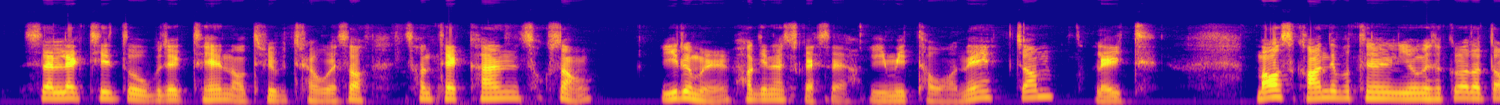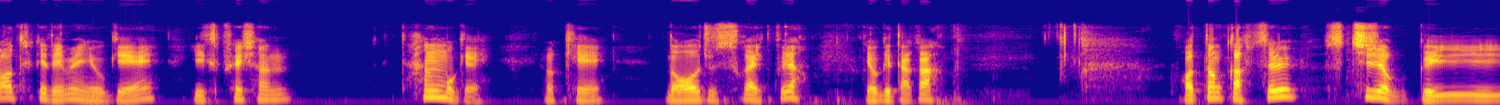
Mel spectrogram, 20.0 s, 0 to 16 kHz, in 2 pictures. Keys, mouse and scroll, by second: 5.4 click, 8.6-9.7 middle drag, 15.0 click, 16.3 space.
